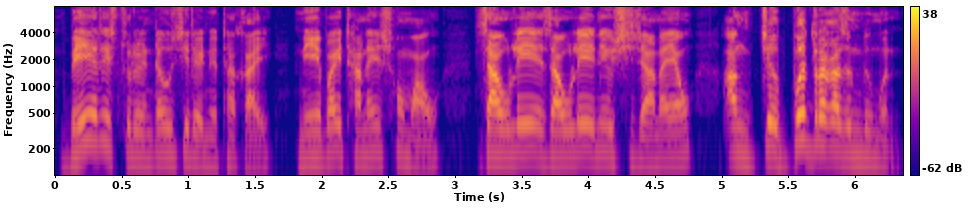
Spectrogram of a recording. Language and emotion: Bodo, angry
